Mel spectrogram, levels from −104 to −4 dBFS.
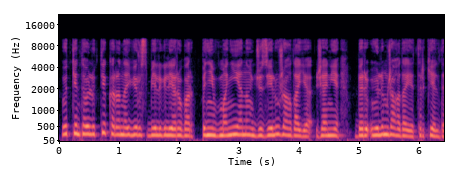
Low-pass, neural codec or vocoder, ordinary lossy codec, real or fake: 9.9 kHz; none; none; real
